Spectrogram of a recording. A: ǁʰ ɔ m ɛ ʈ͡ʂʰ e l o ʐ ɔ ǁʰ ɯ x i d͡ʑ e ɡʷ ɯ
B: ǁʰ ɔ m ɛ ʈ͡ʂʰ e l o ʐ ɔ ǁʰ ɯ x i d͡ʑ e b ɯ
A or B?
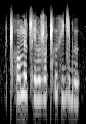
B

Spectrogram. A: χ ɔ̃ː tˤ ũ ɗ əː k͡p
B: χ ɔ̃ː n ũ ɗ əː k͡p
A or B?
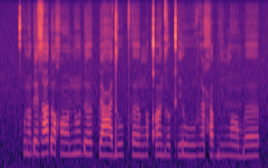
B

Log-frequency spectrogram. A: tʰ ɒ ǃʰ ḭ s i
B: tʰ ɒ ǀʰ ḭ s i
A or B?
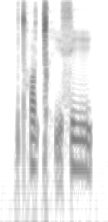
B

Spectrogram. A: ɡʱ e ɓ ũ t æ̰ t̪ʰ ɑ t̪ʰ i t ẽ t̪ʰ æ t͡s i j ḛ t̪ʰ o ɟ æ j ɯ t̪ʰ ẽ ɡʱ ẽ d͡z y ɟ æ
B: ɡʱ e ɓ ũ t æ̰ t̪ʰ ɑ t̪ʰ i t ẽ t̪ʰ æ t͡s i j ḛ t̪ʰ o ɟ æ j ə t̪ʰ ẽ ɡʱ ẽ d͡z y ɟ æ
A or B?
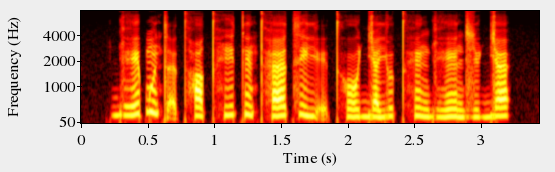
A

